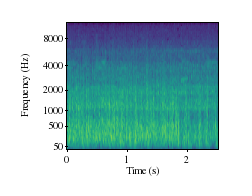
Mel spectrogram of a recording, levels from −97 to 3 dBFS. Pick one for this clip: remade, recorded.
recorded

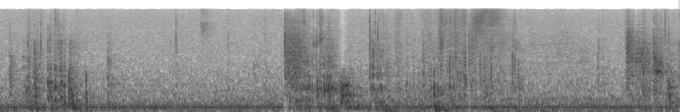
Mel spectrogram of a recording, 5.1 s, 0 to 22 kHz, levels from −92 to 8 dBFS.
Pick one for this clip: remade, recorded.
recorded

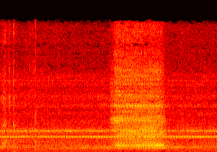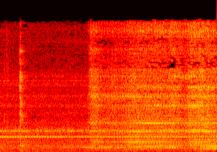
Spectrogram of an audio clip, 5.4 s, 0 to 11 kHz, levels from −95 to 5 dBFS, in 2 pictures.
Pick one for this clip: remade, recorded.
recorded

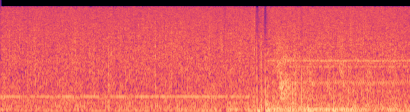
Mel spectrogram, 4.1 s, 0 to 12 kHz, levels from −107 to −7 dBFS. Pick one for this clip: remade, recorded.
recorded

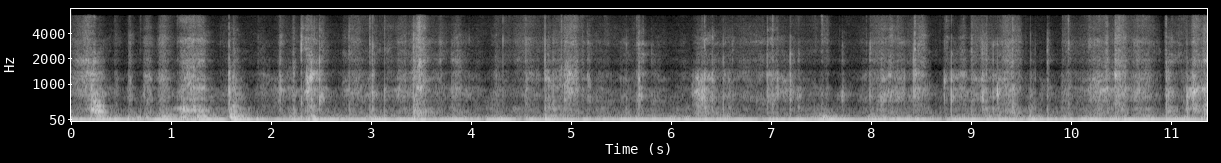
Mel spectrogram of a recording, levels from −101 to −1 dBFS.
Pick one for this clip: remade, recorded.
remade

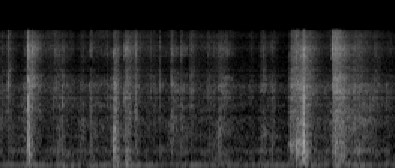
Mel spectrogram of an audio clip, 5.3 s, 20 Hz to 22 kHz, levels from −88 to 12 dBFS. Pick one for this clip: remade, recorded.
remade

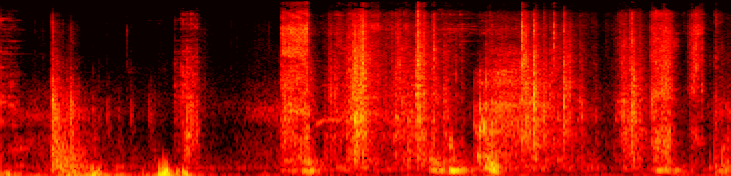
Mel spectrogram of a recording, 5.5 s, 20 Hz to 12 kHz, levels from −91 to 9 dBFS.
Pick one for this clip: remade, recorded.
recorded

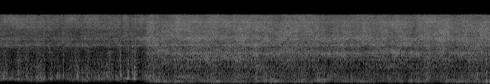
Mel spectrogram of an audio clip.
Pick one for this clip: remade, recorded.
remade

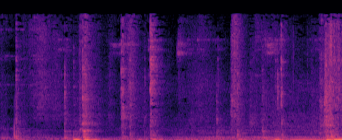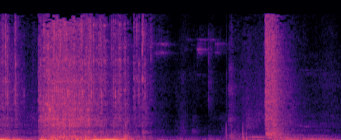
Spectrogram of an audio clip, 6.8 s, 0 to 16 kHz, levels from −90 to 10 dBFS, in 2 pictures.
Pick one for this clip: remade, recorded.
recorded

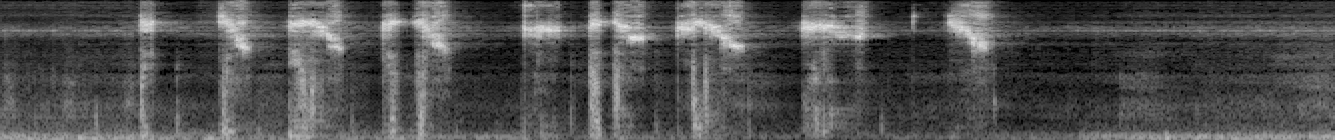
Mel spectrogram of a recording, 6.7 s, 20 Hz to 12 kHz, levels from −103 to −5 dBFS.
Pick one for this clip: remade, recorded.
remade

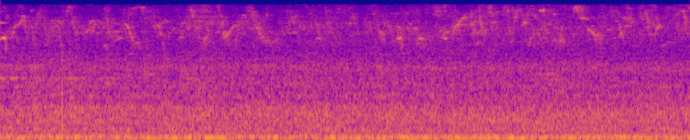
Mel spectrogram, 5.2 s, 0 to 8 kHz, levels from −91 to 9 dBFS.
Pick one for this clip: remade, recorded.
recorded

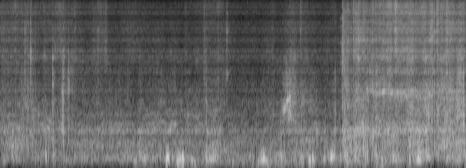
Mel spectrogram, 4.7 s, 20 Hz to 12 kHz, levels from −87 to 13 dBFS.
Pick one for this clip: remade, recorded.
remade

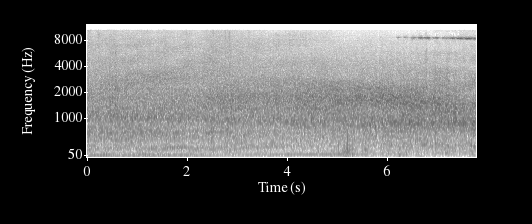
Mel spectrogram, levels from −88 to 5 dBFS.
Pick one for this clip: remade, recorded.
recorded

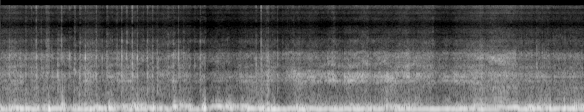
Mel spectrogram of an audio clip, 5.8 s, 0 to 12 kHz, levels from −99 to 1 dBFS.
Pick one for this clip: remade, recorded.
remade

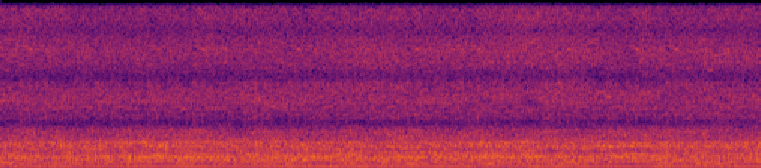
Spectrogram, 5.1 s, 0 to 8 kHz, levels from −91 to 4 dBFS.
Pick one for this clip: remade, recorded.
remade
